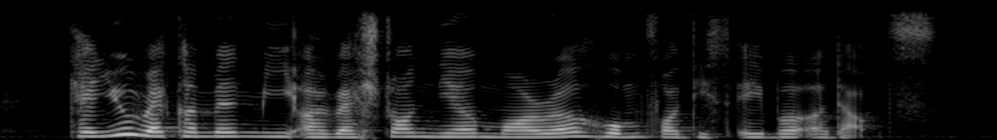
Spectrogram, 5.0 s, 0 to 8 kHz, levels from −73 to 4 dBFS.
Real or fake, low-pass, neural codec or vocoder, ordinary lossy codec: real; 7.2 kHz; none; none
